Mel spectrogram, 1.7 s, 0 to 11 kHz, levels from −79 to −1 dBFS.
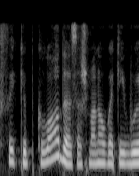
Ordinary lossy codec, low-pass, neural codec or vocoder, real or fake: MP3, 64 kbps; 7.2 kHz; codec, 16 kHz, 1.1 kbps, Voila-Tokenizer; fake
